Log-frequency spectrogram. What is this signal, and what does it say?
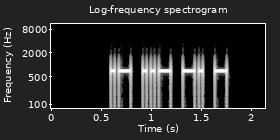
Morse code, heard as a keyed tone, about 30 wpm, 700 Hz. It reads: AUNT
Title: Multi-letter Phonemes Repeated 3x 30wpm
